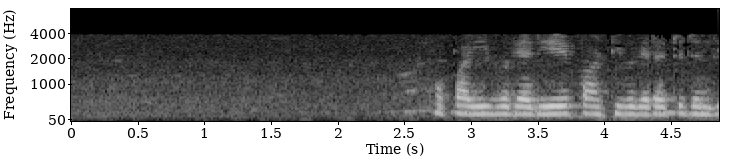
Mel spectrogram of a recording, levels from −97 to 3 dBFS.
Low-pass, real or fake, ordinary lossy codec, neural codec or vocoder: 7.2 kHz; real; AAC, 16 kbps; none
